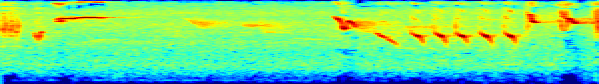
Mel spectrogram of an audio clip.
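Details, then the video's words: Yellow-fronted canary singing: a thin drawn-out whistle, then after a pause a run of six rapid, evenly spaced descending chirps at high pitch. "Burung Mozambik Gacor||Suara Nembak Full Rapet"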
